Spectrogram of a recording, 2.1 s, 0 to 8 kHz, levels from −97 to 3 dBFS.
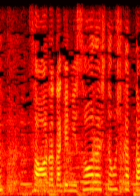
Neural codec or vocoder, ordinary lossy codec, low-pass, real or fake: none; none; none; real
